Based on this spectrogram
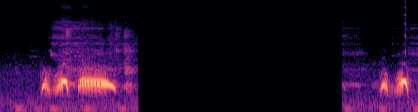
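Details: A decoy spotted dove, one of a male and female pair calling to prompt newly caught doves to coo, gives a full phrase of two short notes and a long purring coo. After a pause, the next phrase begins.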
